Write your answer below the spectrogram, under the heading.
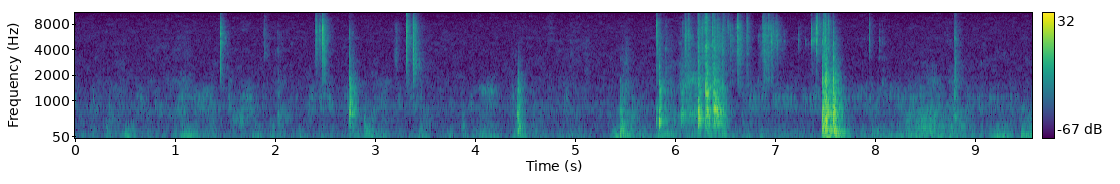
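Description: Seven dice, rolled for a tabletop role-playing game, rattle and clatter across a hard surface in scattered, irregular sharp clicks that grow into a louder burst of tumbling knocks toward the end before settling.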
